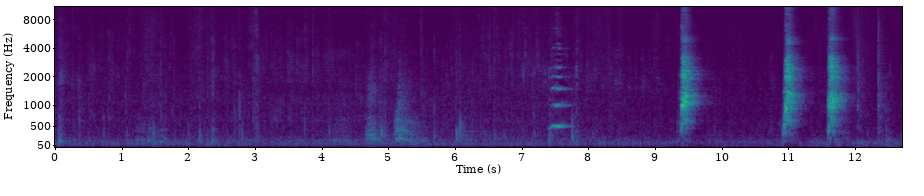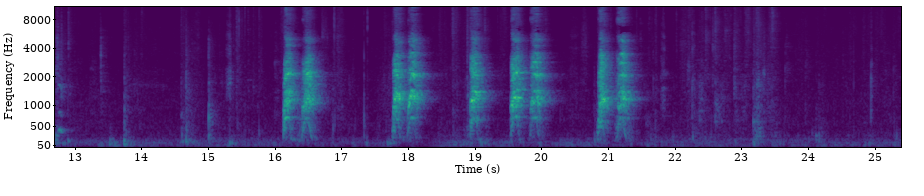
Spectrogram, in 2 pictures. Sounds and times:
Bow-wow: 9.4 - 9.8, 10.9 - 12.0, 16.1 - 16.9, 17.8 - 20.3, 20.9 - 21.6.

